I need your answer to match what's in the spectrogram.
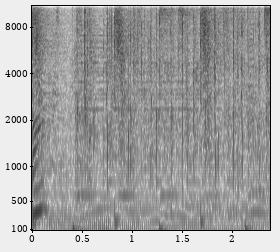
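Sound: clapping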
